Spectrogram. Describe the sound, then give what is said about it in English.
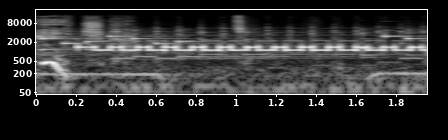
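A phone ringtone sounds for an incoming call from an unknown caller: a steady electronic tone pulsing in rapid, evenly repeating beeps that stay loud and unchanging throughout, with no voices. “Unknown caller. Don't answer. Don't pick up.”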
